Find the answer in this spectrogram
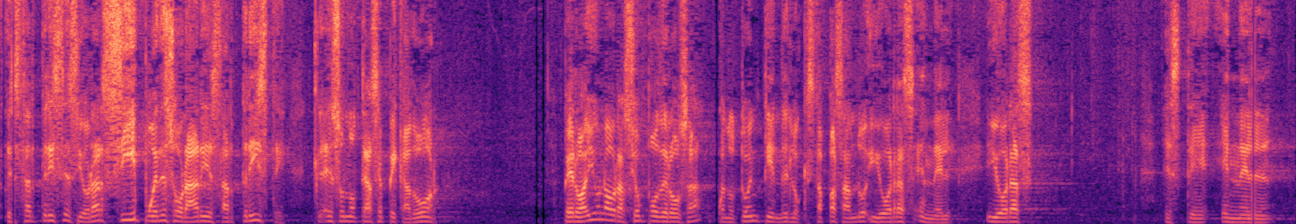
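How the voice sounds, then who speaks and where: A man's voice: a little high, a bit bright. A man with a Mexican accent preaching a sermon as pastor, emphatic and repeating his key lines. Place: church hall. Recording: reverberant church hall.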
